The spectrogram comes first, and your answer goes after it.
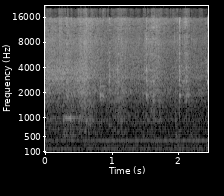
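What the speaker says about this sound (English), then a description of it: "scrape up the bottom, get all the good stuff, mix it all through" A spoon scrapes the bottom of a pan of potatoes in a buttery, wine-laced sauce, giving soft repeated stirring scrapes over a faint steady sizzle and hum, with a sharper clink at the end.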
